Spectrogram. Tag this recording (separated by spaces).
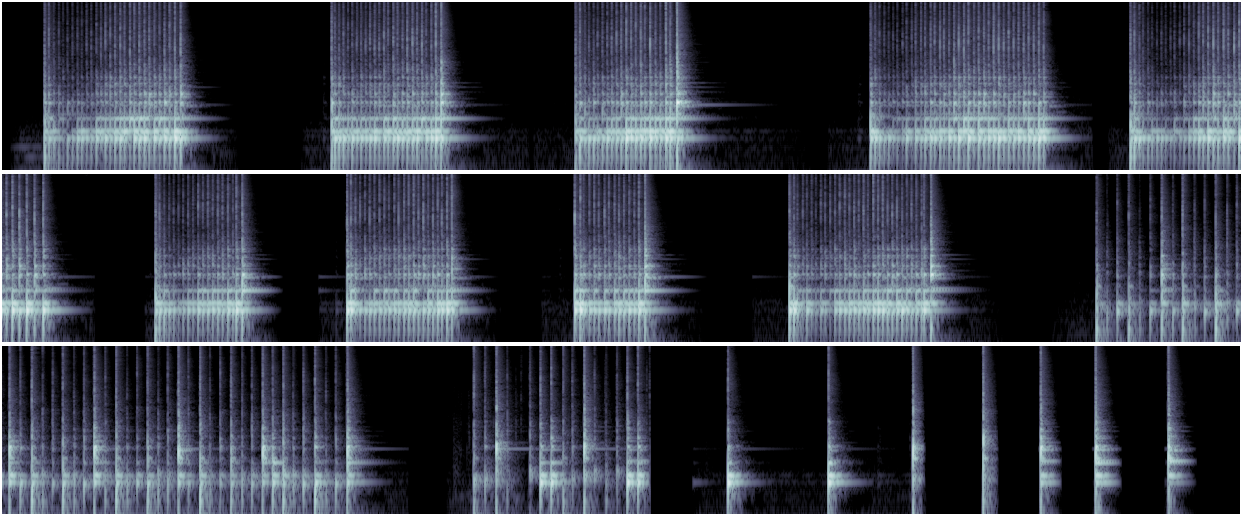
drum percussion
